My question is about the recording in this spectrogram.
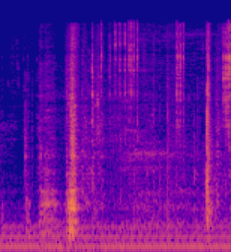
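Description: A few light metallic clicks of a wrench working a bolt on the engine's oil filter housing, the loudest about two-thirds of a second in, over a steady low hum.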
